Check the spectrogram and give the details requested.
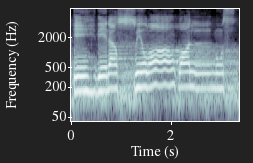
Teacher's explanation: Bunyi tetap tim tapi bibirnya datar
